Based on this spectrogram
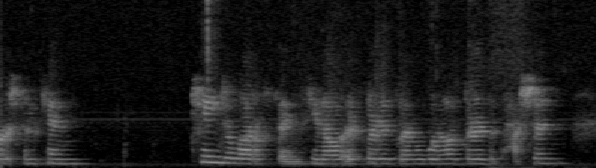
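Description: A woman with a fairly high voice talks in a room with audible echo. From Ukraine. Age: young. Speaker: missionary. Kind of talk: interview. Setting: phone call.

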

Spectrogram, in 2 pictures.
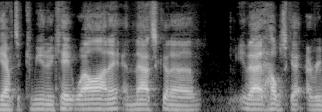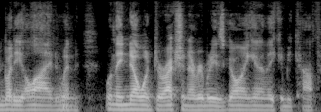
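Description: In a very clean recording with a silent background, a man with an American accent talks very fast in a flat, monotone delivery. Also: fairly low pitch for a man. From Connecticut, Waterbury. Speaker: business executive. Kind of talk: interview. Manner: conversational with frequent fillers and repetitions.

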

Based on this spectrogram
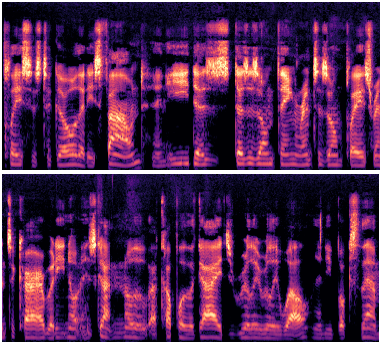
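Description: A man with an Ontario accent speaks in a fairly low, monotone, flat voice at a moderate pace, recorded dry and close with no echo against a quiet background. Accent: Canadian (Ontario). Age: 50s. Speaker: fly fishing guide. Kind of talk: casual interview chat.

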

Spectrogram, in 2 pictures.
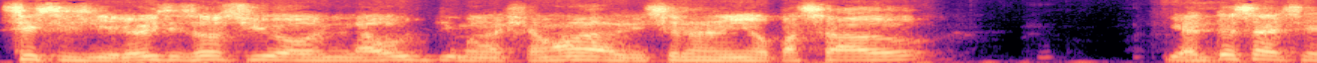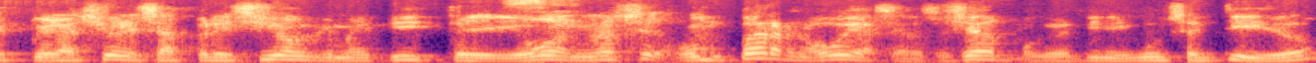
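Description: Breathing somewhat audibly, a man speaks at a very fast pace. His pitch is fairly high, with ordinary variation. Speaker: accountant, listener caller. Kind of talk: casual chat.

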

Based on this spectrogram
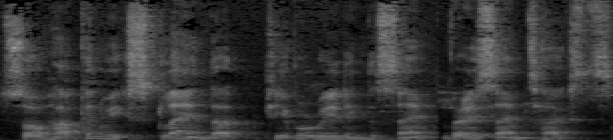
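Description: A man with an Arabic accent speaks over noticeable background noise. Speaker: postdoctoral researcher in Islamic studies. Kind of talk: casual academic discussion. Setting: around a table during a coffee break.

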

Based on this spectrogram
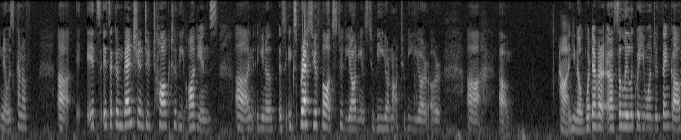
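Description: A woman talks at a moderate pace and medium pitch, with ordinary pitch variation. Her loudness swings widely. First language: not English. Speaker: game studies researcher. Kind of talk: lecture. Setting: stage with audience.

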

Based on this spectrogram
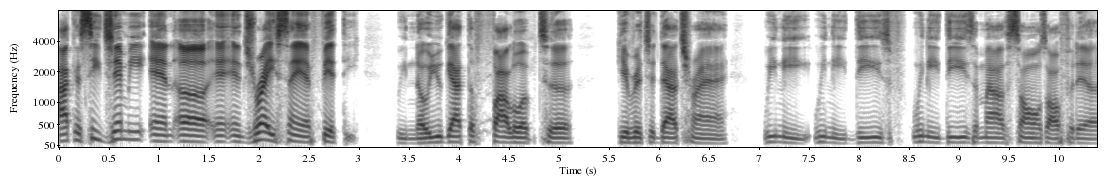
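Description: In a very clean recording with a silent background and a dry, close sound with no echo, a man with an American accent talks at a moderate pace and medium pitch with ordinary pitch variation, an unremarkable speaking voice. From New York City. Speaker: podcast guest. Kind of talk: casual chat.

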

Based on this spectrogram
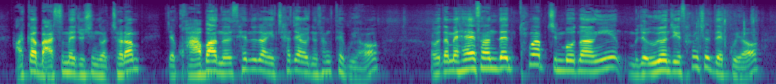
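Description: A man talks at a very fast pace. His voice sits fairly high and has lively intonation. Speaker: podcast host. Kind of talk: casual chat. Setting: studio.

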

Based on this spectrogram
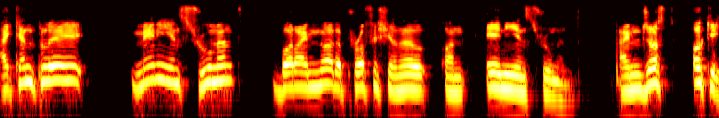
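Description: A man speaks with a Quebec accent. His voice is high, and his intonation is lively. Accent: Québécois French-accented English. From Quebec, Canada. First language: French. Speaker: musician. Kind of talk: casual interview chat. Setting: video call. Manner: halting.

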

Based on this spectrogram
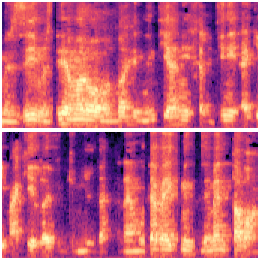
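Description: The pace of this man's speech is very fast. His voice sounds dry and close, without any echo. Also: hardly any pauses. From Egypt, Alexandria. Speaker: podcaster and corporate employee. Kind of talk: casual chat.

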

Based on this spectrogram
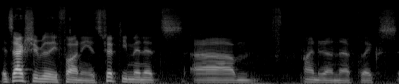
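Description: Fairly quick speech from a man with a normal speaking voice and fairly low pitch, on a very clean recording with a silent background. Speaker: podcast host. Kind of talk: casual chat. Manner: jokey.

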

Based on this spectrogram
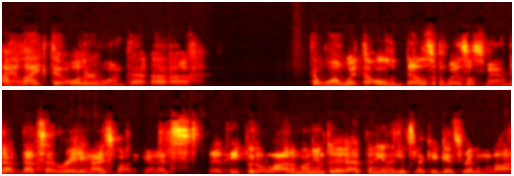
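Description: This man's voice sits very deep and low, with ordinary pitch variation. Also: fairly quick pace. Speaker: motorcyclist asking a question. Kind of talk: casual chat. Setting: video call.

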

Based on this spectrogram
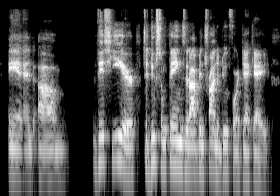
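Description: An American accent from a man with an ordinary speaking voice, medium pitch, ordinary pitch variation and a fairly slow pace. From Texas, Dallas. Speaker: actor and singer. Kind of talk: interview.

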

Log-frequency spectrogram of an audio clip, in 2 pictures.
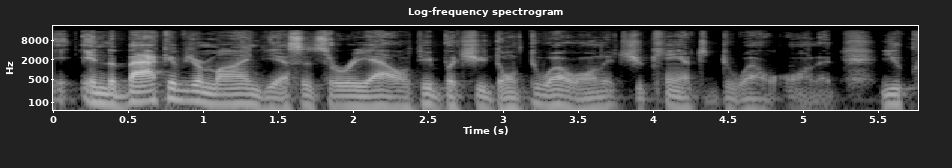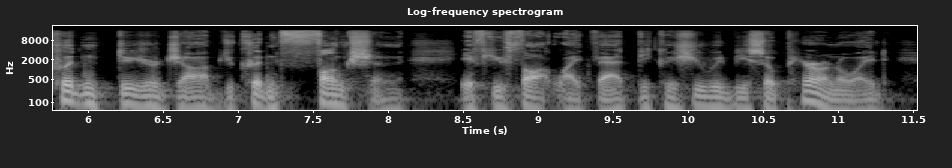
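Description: With an American accent, a man speaks at a very deep, low pitch with vocal fry, a moderate pace, ordinary pitch variation and big swings in loudness, on a very clean recording with a silent background. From Baltimore, Maryland. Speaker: retired police officer, hospital security. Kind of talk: interview.

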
